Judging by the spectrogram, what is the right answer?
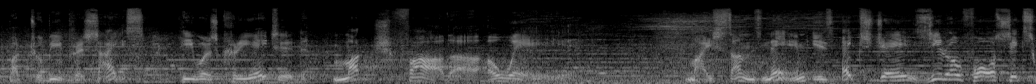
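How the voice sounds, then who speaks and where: A gentle, proud father narrating a video game cutscene. He speaks slowly and wistfully with hugely varied pitch, in long reverb over loud music. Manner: measured, wistful storytelling.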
